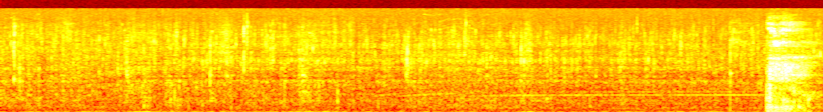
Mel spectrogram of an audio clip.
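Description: Sukiyaki simmering faintly in a cast iron skillet just turned down to low heat, a soft sizzle with small pops. A brief louder noise comes right at the end.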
